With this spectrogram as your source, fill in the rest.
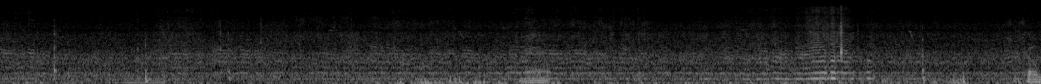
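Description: Honey bees drone steadily inside comb-honey supers on a hive, a dense close buzzing that holds for the whole stretch, with a few louder passes of individual bees near the end.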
